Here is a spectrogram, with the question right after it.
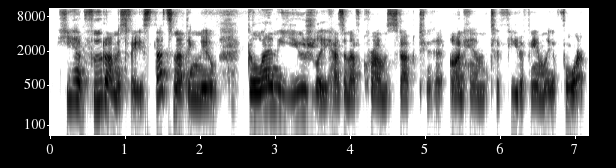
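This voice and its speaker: A woman's voice: fairly low pitch, creaky, a bit bright, poor audio. A woman reading a children's comic book aloud, breaking off now and then to add her own chatty comments. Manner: chatty, adds personal comments between passages. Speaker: read-aloud narrator.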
